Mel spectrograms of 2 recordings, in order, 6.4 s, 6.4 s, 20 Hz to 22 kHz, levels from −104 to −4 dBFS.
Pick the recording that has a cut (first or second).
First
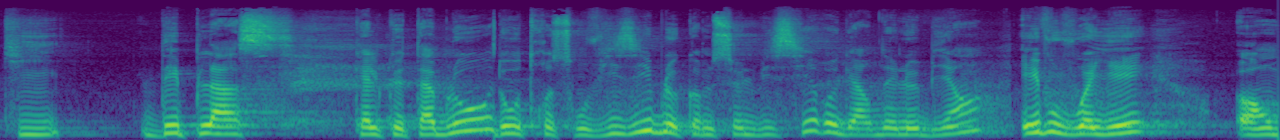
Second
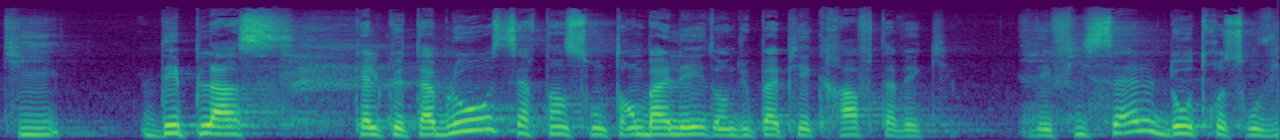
first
